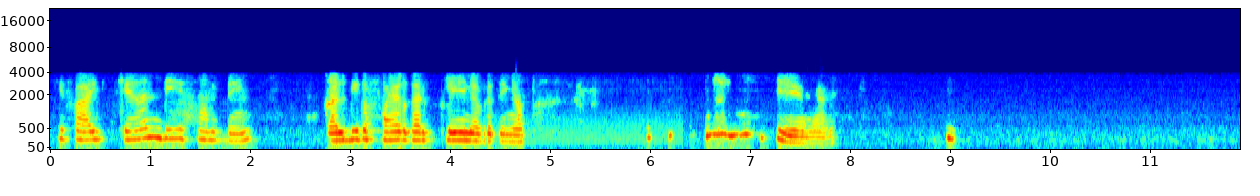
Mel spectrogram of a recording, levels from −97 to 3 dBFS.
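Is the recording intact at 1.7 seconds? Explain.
No. From 1.74 to 1.78 s there are lost GSM frames: about 40 ms, consistent with two 20 ms frames, where the decoder repeated the last good frame's settings. It sounds like a brief rough, metallic ring. A spectrogram shows frozen, smeared harmonics, and the waveform shows a short, repetitive patch.

Under this, the GSM full-rate codec runs throughout, consistent with 13 kbps coding. It models the vocal tract and drives it with sparse regular pulses, giving a plainly audible buzzy, gravelly roughness. On a spectrogram, energy sits between 150 Hz and 3.5 kHz, with nothing above.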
